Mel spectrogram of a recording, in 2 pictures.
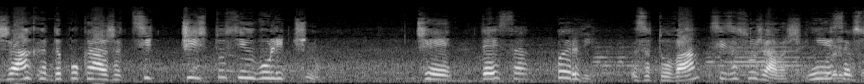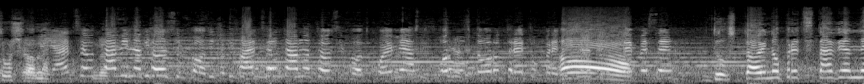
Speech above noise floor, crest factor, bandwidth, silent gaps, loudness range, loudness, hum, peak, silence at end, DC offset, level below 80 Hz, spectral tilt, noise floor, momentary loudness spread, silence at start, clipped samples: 21 dB; 12 dB; 15.5 kHz; none; 8 LU; -12 LUFS; none; 0 dBFS; 0 s; under 0.1%; -52 dBFS; -3 dB/octave; -32 dBFS; 13 LU; 0 s; 0.1%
